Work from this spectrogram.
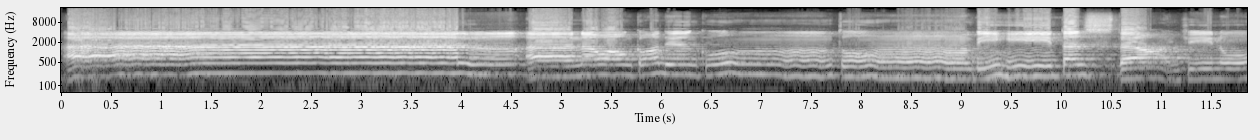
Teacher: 6 harokat atau mat lazim kilmi mukhaffaf karena hampir sama dengan mat farqi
